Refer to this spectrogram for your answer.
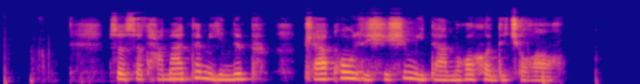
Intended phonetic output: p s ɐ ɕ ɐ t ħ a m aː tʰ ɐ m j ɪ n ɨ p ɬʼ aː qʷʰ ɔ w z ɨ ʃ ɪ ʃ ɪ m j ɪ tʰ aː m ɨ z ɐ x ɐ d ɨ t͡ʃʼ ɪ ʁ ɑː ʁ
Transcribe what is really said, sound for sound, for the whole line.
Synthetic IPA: p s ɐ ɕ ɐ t ħ a m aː tʰ ɐ m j ɪ n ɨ pʰ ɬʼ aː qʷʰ ɔ w z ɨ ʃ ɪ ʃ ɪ m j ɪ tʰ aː m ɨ ʁ ɐ x ɐ d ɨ t͡ʃʼ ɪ ʁ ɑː ʁ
